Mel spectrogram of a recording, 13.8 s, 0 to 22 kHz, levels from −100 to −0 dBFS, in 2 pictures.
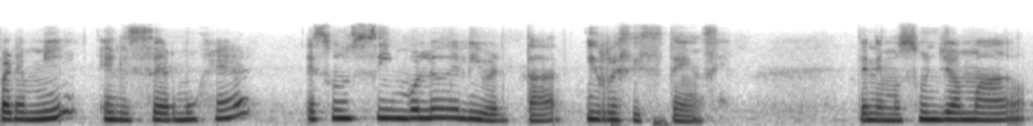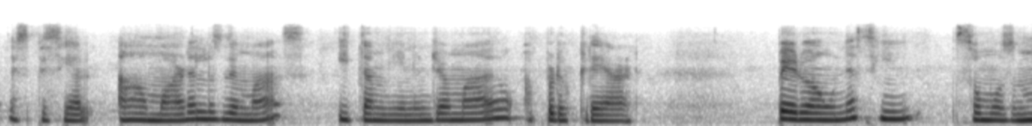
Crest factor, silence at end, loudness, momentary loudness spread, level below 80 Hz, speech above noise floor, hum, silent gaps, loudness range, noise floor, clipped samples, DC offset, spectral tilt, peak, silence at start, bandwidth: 18 dB; 0 s; -25 LUFS; 10 LU; -64 dBFS; 35 dB; none; none; 3 LU; -59 dBFS; under 0.1%; under 0.1%; -6.5 dB/octave; -6 dBFS; 0 s; 9.4 kHz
